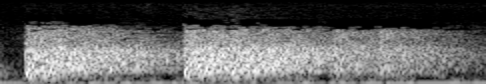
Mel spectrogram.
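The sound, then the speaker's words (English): Gunfire from behind a big rock up on a rim in cattle country: two loud sharp reports less than a second apart, each trailing off in a long rumbling, ringing decay. “Hey, look, that shooting's from behind that big rock right up there.”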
